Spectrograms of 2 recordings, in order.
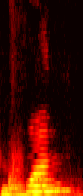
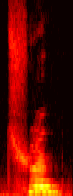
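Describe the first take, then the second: First: The syllable begins with a 'kw' sound. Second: The syllable begins with a 'ch'-like sound. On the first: The speaker calls it wrong. "it's not pronounced Quan" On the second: The speaker calls it right. "it's Chuan"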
